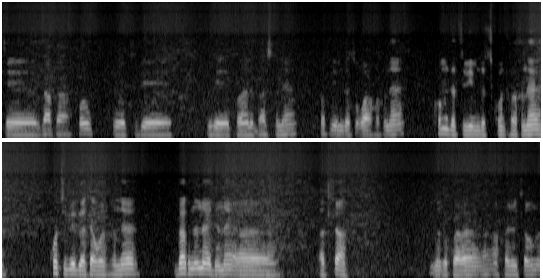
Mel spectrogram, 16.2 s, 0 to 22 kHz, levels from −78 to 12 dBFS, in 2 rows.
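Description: A speech clip with noise suppressor artifacts throughout. The room noise sits about 15 dB below the speech. The suppressor pulls it down by about 18 dB between phrases and lets it back up under the speech. Speech cut by the noise suppressor appears at 0.02–2.54 s, 3.07–8.14 s, 8.81–10.14 s, 12.81–13.08 s and 14.49–15.92 s. The suppressor mistook quiet parts of the speech for noise and dropped them by about 17 to 21 dB. The affected parts sound swallowed, adding up to roughly a second and a half within the 3.07–8.14 s stretch.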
